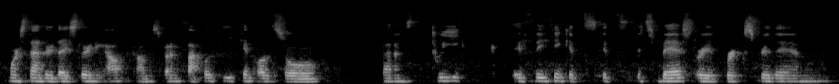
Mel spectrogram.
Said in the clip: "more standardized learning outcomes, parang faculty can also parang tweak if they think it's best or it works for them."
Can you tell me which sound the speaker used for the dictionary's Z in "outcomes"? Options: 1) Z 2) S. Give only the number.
2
